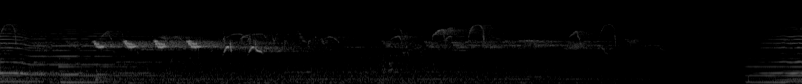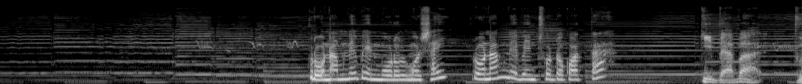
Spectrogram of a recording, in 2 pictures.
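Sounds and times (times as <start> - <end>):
violin music: 0.0 - 2.2, 7.5 - 16.0
small birds chirping: 0.8 - 7.2, 10.0 - 12.4.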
